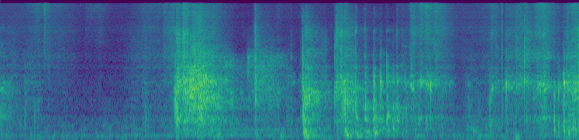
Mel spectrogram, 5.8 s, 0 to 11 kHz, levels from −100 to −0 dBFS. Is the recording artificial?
yes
